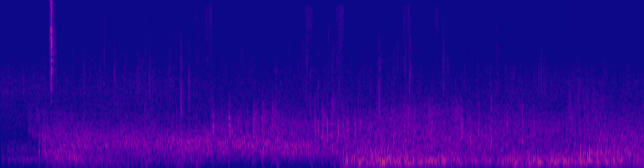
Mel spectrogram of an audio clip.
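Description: Strong wind blows and gusts steadily.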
